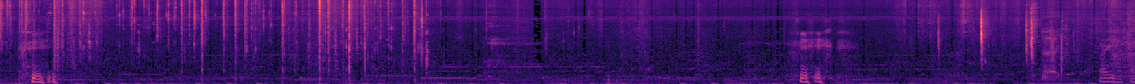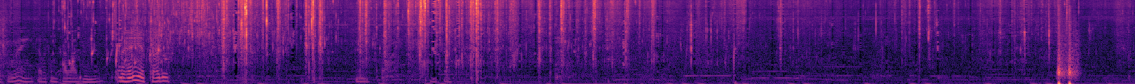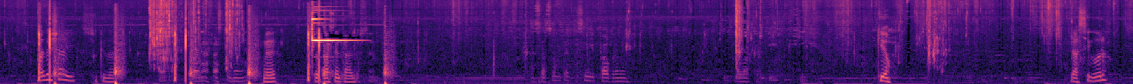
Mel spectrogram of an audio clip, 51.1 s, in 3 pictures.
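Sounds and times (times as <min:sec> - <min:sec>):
fishing tackle clicking: 0:00.9 - 0:06.6
clicks and rustles of mesh bag: 0:19.7 - 0:29.4.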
